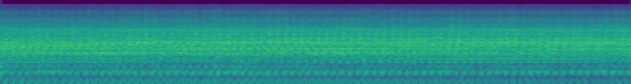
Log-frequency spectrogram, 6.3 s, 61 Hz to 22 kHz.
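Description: Milling machine spindle turning a 45-degree chamfer cutter through the edge of a welded steel part: a steady machine hum with a fast, even pulsing from the cutter teeth in the cut.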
